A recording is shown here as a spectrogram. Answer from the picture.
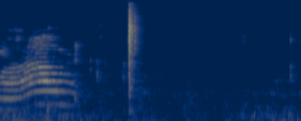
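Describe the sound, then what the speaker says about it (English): A house cat gives one drawn-out, wavering meow close to the microphone, followed by a sharp single click and a few faint ticks in a quiet room. "sorry, my cat's very excited"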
